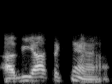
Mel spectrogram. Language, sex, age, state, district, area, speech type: Urdu, male, 18-30, Bihar, Khagaria, rural, conversation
